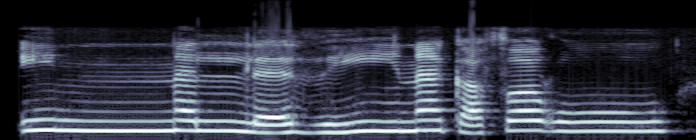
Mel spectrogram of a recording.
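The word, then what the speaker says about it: إِنَّ الَّذِينَ كَفَرُوا: Innalladhina kafaru sawa'un. Seen pronounced like a whistle sound.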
